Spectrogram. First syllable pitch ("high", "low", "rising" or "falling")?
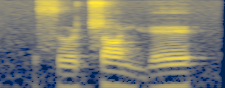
rising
